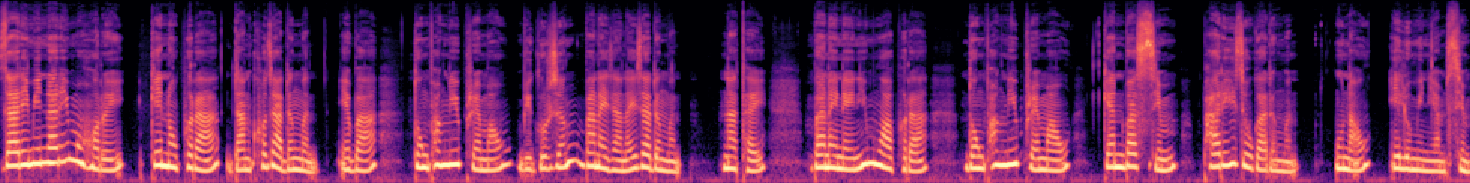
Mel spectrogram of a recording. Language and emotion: Bodo, neutral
